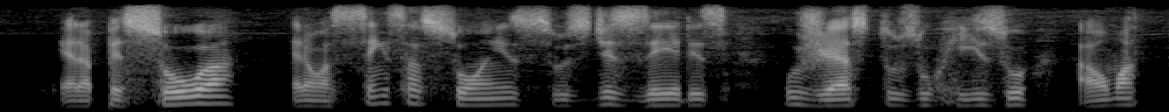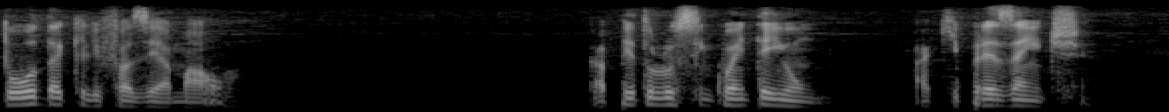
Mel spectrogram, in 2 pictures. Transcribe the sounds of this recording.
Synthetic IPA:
ɛɾɐːpesowɐ | ɛɾɐ̃w̃ɐsːẽsasõj̃sʊzd͡ʒizeɾɪs | ʊzʒɛst̪ʊzʊhizʊ | a̰awmɐt̪od̪ɐkɪlɪfaziɐma̰w | kapit̪ulʊsĩŋkwẽnt̪ejũ | a̰kipɾezẽnt͡ʃɪ̥

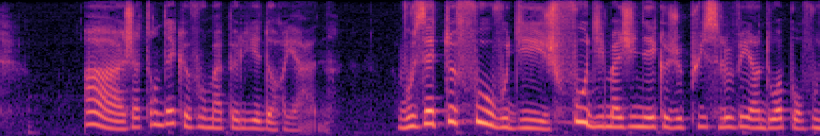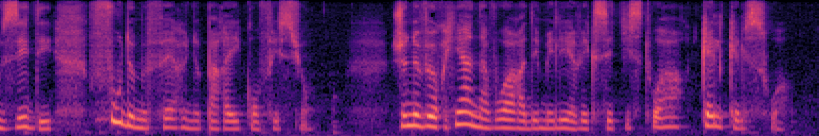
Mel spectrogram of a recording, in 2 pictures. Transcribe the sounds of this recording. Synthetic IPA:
aʒat̪ɑ̃d̪ɛkəvumapəljed̪ɔʁja̰n | vuzɛt̪fuvud̪iːʒfud̪imaʒinekəʒəpɥisləveɛ̃d̪wapuʁvuzed̪efud̪əməfɛʁynpaʁɛjkɔ̃fɛsjɔ̰̃ | ʒ̥ənəvøʁjɛ̃navwaʁad̪emeleavɛksɛt̪ist̪waʁkʲɛlkɛlswa

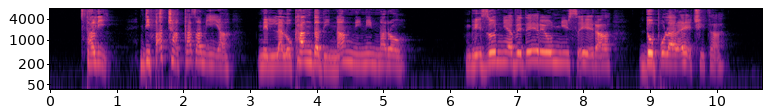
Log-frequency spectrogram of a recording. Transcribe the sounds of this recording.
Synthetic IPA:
st̪ali | d̪ifat͡ʃːaːkːaːzamiːa | nelːalokand̪ad̪inanːininːaɾɔ | bizoɲːaved̪eːɾeoɲːisɛːɾa | d̪oːpolaɾɛːt͡ʃit̪a

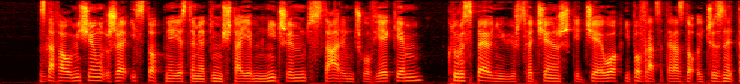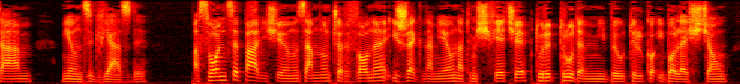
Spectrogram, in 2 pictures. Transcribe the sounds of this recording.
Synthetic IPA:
zd̪avawɔmʲiɕɛʐɛʔist̪ɔt̪ɲɛjɛst̪ɛmjakʲimɕt̪ajɛmɲit͡ʂɘmst̪aɾɘmt͡ʂwɔvʲjekʲɛm | kt̪uɾɘspɛwɲiwjuʂsfɛt͡ɕɛ̃w̃ʂkʲɛd͡ʑɛwɔipɔvɾat̪sḁt̪ɛɾazd̪ɔʔɔjt͡ʂɘznɘt̪amːʲ | jɛnd̪zɘɡvʲjazd̪ɘ | ʔaswɔɲt̪sɛpalʲiɕɛzamnɔ̃w̃t͡ʂɛɾvɔnɛʔiʐɛɡnamʲjɛnat̪ɘmɕfʲjet͡ɕɛkt̪uɾɘt̪ɾud̪ɛmːibɘwt̪ɘlkɔʔibɔlɛɕt͡ɕɔ̃w̃

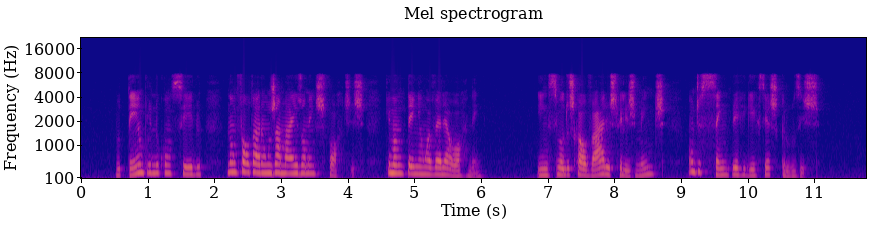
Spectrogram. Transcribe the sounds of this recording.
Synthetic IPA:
nʊt̪ẽmplʊinʊkõseʎʊ | nɐ̃w̃fawt̪aɾɐ̃w̃ʒamajzõmẽj̃sfɔɾt͡ʃɪ̰ʃ | kɪmɐ̃nt̪ẽɲɐ̃w̃ɐvɛʎɐɔɾd̪ḛ̃j̃ | ɪẽj̃sĩmɐd̪ʊʃkawvaɾjʊʃfeliʒmẽnt͡ʃɪ̥ | õw̃d͡ʒɪsẽmpɾɪeɦɡeɾsɪɐʃkɾuzɪʃ

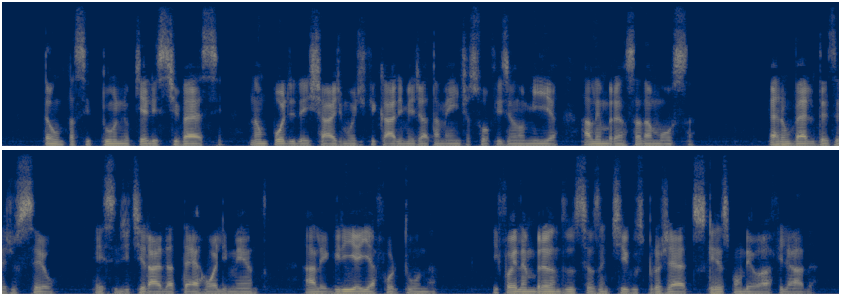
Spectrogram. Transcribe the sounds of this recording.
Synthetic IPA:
t̪ɐ̃nt̪ɐsit̪uɾnʊkɪelɪɪst͡ʃivɛsɪ | nɐ̃w̃pod͡ʒɪd̪ejʃaɾd͡ʒɪmod͡ʒifikaɾimed͡ʒiat̪ɐmẽnt͡ʃɪɐsuɐfizionomiɐɐlẽmbɾɐ̃sɐd̪ɐmosɐ | ɛɾɐũvɛʎjʊd̪ezeʒʊsew | esɪd͡ʒɪt͡ʃiɾaɾd̪ɐt̪ɛɦɐʊalimẽnt̪ʊ̥ | ɐːleɡɾiɐɪɐfoɾt̪ũnɐ | ɪfojlẽmbɾɐ̃nd̪ʊd̪ʊsewzɐ̃nt͡ʃiɡʊspɾoʒɛt̪ʊ̥skɪhespõnd̪ewɐːfiʎad̪ɐ

